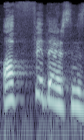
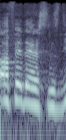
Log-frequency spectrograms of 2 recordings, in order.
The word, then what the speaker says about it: affedersiniz: oğluma Aferin diyor aynı ama Affedersiniz iki tane Efe var Onu Afedersiniz Afedersiniz doğru altında yatan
